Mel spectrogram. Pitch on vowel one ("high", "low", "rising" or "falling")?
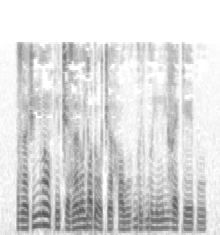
low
